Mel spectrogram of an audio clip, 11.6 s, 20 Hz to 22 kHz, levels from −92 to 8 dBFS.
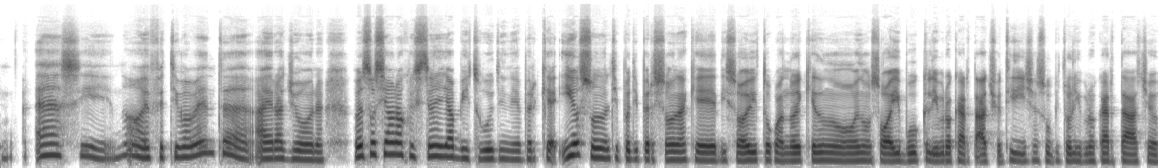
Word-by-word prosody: Mh, 185 - -14 0.3
eh, 240 +2 0
eh, - - -2
sì, 215 -6 -5
no 215 +1 -2
effettivamente 210 +8 -1 0.3
hai 175 0 +2
ragione. 165 -4 0 0.3
Penso 225 +5 +4
sia 265 +1 +3
una 255 -1 +5
questione 220 -1 +1
di 215 - +4
abitudini, 175 -3 -1
perché 175 +1 -2
io 240 +6 +5
sono 200 -7 +3
il 180 - -1
tipo 185 -2 -3
di 170 0 -3
persona 155 -1 +1
che 150 -2 +3
di 155 - -9
solito 150 +1 +2
quando 140 -2 0
le 140 - +4
chiedono, 140 -1 0
non 145 0 -1
so, 140 -1 +2
e-book, 140 +2 0
libro 140 -1 0
cartaceo, 130 -4 -1
ti 150 - -7
dice 140 +1 -6
subito 145 -1 -6
libro 135 0 -5
cartaceo, 135 -2 -1
160 Hz, 190 wpm, -18 LUFS, 140-200 Hz, 0.3 s, una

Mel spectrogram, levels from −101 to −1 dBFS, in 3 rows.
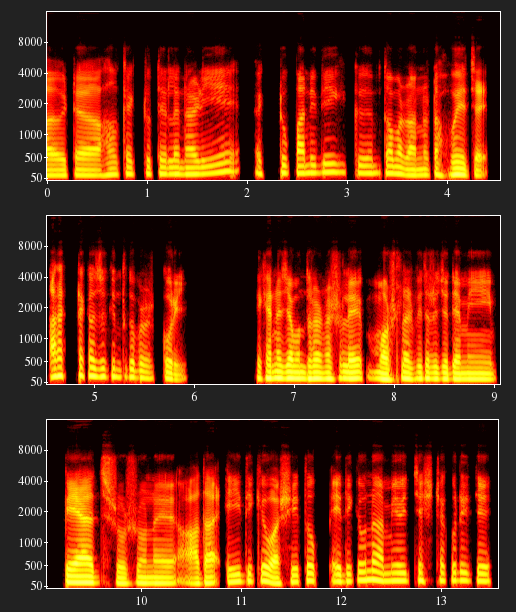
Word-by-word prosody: ওইটা 120 +1 -5 0.3
হালকা 130 +2 -5
একটু 150 - -9
তেলে 145 -1 -2
নাড়িয়ে 145 +5 -2 0.4
একটু 165 - -9
পানি 160 +1 -1
দিয়েই 180 0 -3 0.2
কি - - -9
কিন্তু 160 0 -9
আমার 145 -2 -1
রান্নাটা 120 +2 -3
হয়ে 130 -1 +4
যায়। 110 - -1 0.2
আরেকটা 190 +2 +1
কাজও 175 -1 +2
কিন্তু 170 -1 -4
আবার 145 -3 -3 0.2
করি। 110 -5 0 0.8
এখানে 140 +1 +4
যেমন 135 -1 +6
ধরেন 130 0 +5
আসলে 135 +1 +3 0.3
মসলার 120 +3 +4
ভিতরে 130 -1 +1
যদি 125 - +1
আমি 120 0 +2 0.4
পেঁয়াজ, 135 -2 +7 0.2
রসুন 120 +2 0
এ - - +1 0.3
আদা, 120 +2 +2 0.2
এইদিকেও 155 +1 +1
আসি, 115 +5 -3
তো - - +3 0.3
এদিকেও 155 +4 0
না - - +5
আমি 165 - -1
ওই 170 - -1
চেষ্টা 170 0 -3
করি 175 0 -2
যে 160 - +2
140 Hz, 180 wpm, -23 LUFS, 130-165 Hz, 0.8 s, পেঁয়াজ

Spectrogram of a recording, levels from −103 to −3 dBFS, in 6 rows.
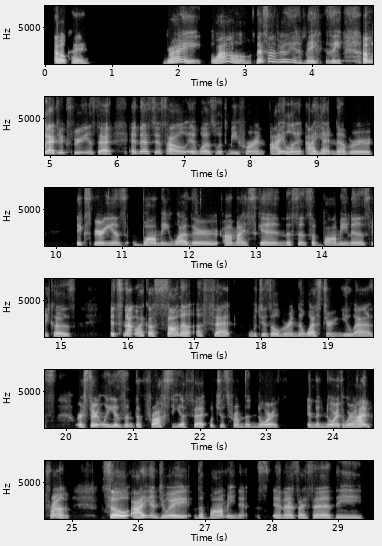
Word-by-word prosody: Okay. 170 -2 +4 1.1
Right. 195 - +3
Wow. 410 - +1
That - - +4
sounds 380 -6 0
really 335 -3 0
amazing. 180 -3 -3 0.3
I'm 200 +2 +8
glad 215 -3 +9
you - - -1
experienced 195 0 -6
that, 155 0 +1 0.3
and 220 - -3
that's 245 0 +3
just 210 -1 -5
how 160 -2 0
it 155 - -3
was 155 -1 -3
with 165 -1 -9
me 175 +4 -8
for 180 -6 -6
an 135 -2 -7
island. 130 - -2
I 145 +1 -1
had 190 - -4
never 140 0 -4 0.5
experienced 150 -1 -1
balmy 160 +4 -2
weather 170 +7 -1
on 155 0 -1
my 140 -2 -2
skin, 160 +4 -4
the 135 +1 -4
sense 165 0 -7
of 125 - -4
balminess, 175 +6 -4
because 145 -2 -2 0.5
it's - - -1
not - - +3
like 170 0 -2
a - - +2
sauna - - +2
effect, - - -3 0.2
which 150 +1 -14
is 150 -2 -7
over 140 0 -3
in 140 0 -9
the 135 0 -7
Western 135 +2 -4
US, 125 -4 -7 0.3
or - - +2
certainly 165 -2 +2
isn't 145 -3 -3
the 145 - -3
frosty 180 -9 -1
effect, 135 0 0
which 125 +4 -12
is 140 -3 -9
from 140 -2 -7
the 130 -1 -4
North, 150 +5 +2 0.4
in 150 - -5
the 140 -1 -6
North 155 +6 +1
where 140 0 0
I'm 235 - +4
from. - - +2 0.5
So - - +10
I - - +5
enjoy 175 -7 +3
the 170 +1 -5
balminess 150 -3 -5 0.4
and, 155 0 -4
as 155 0 -2
I 150 -1 -2
said, 165 0 0
the 145 -1 -8
155 Hz, 155 wpm, -24 LUFS, 145-180 Hz, 1.1 s, So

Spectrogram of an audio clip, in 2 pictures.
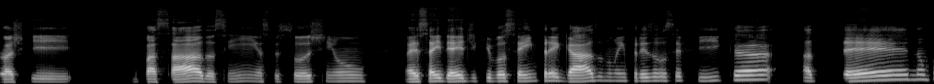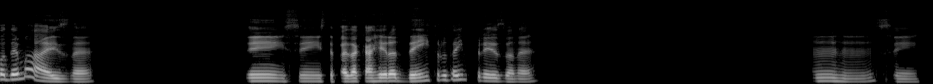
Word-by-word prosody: eu 120 - +2
acho 120 0 -2
que 125 -2 -9 0.6
no 125 - -32
passado, 125 +3 +4
assim, 140 +4 -11
as 135 0 -13
pessoas 135 +1 -5
tinham 145 0 -9 0.4
essa 135 +2 +4
ideia 145 -1 +5
de 150 0 -16
que 155 +1 -6
você 150 0 0
é - - +1
empregado 165 0 +3
numa 175 -1 -11
empresa, 165 0 -4
você 170 +1 -7
fica 210 - 0 0.3
até 185 +8 +3
não 225 0 -6
poder 230 +1 +2
mais, 140 - -1
né. 130 +1 -6 1.5
Sim, 155 -2 -1
sim. 145 0 -8
Você 140 - -11
faz 140 +1 +1
a 145 - +5
carreira 155 +2 +3
dentro 160 +9 -2
da 210 - -1
empresa, 155 - -5
né. 130 +4 -9 2.8
Uhum, 150 -2 -10
sim. 130 -5 -16
150 Hz, 120 wpm, -24 LUFS, 135-170 Hz, 2.8 s, ideia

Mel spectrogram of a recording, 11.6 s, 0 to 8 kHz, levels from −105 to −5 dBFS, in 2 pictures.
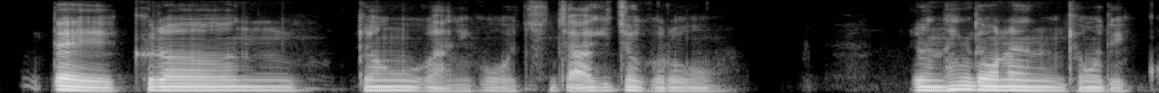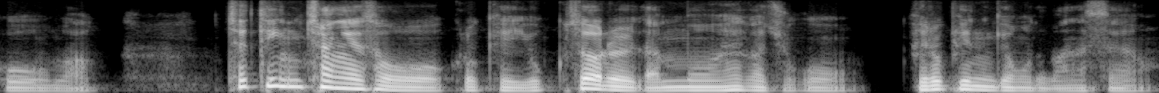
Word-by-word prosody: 으 - - -25
네. 105 -6 +3
그런 105 -1 -1 0.2
경우가 105 -4 -3
아니고 85 +2 -11
진짜 95 -2 -6
악의적으로 90 -4 -6 0.9
이런 105 -1 0
행동을 115 -2 +2
하는 100 -2 -2
경우도 90 -1 -5
있고 85 0 -8
막 80 -1 -12 0.7
채팅창에서 165 - +4
그렇게 100 -2 -4
욕설을 110 - +4
난무해 100 +4 +1
가지고 90 -3 -6 0.3
괴롭히는 125 -1 +3
경우도 90 -4 -2
많았어요. 85 +2 -9
100 Hz, 300 characters per minute, -22 LUFS, 90-110 Hz, 0.9 s, 채팅창에서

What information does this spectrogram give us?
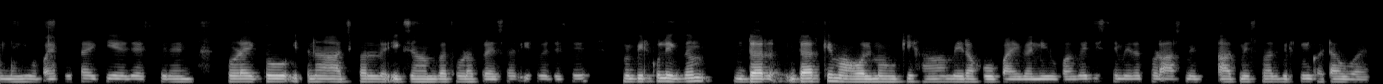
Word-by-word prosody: नहीं 130 0 0
हो 130 - -1
पाए 130 - -1
होता 135 +2 -7
है 135 -1 -1
कि 140 +1 -3
ऐज़ 130 +1 -2
अ - - +1
एस्पिरैंट 130 -1 -4 0.4
थोड़ा 135 0 +4
एक 130 -1 0
तो 140 - +6 0.2
इतना 135 -1 -2
आजकल 130 +1 -1
एग्ज़ाम 125 0 +1
का 130 - +3
थोड़ा 130 0 +1
प्रेशर 125 +1 -3
इस - - -6
वज़ह 125 -1 -4
से 135 +2 -5 0.4
मैं 135 -1 +3
बिल्कुल 140 +1 +3
एकदम 145 +3 +3 0.4
डर 135 -1 +7 0.3
डर 140 0 +7
के 155 - +3
माहौल 130 -2 +5
में 130 0 +3
हूँ 125 -1 +1
कि 135 +1 -2
हाँ, 125 +1 -5
मेरा 130 0 +1
हो 125 - +5
पाएगा, 125 0 0
नहीं 125 0 +3
हो 125 - +1
पाएगा 125 +2 -1
जिससे 135 0 -11
मेरा 135 0 -1
थोड़ा 135 0 -4
आस्म 130 0 -3 0.2
आत्मविश्वास 130 0 -2
बिल्कुल 135 +1 -2
घटा 125 +1 -3
हुआ 120 -2 -2
है। 115 - -11
130 Hz, 205 wpm, -25 LUFS, 125-135 Hz, 0.4 s, डर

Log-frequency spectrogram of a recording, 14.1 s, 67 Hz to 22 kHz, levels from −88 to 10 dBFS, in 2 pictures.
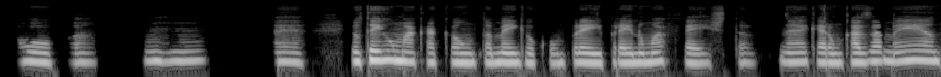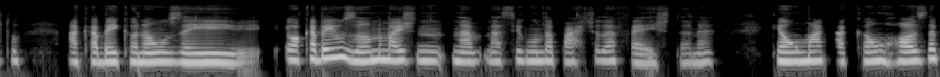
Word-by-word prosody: Roupa. 210 -1 -3 0.4
Uhum. 230 +1 -3 0.5
É, 220 -2 -3 0.3
eu 225 -1 +1
tenho 245 0 +6
um - - +5
macacão 210 -2 +1
também 205 0 +2
que 205 - -6
eu 195 - -1
comprei 200 +1 0
pra 205 0 -3
ir - - +3
numa 210 +2 +2
festa, 200 -1 -7 0.2
né, 215 -1 -1
que 215 - -15
era 205 - +2
um - - 0
casamento, 230 +2 0 0.3
acabei 220 0 +1
que 220 - -16
eu 220 - +2
não 215 +1 +4
usei 205 -2 +2 0.2
eu 255 - +1
acabei 270 +3 +4
usando, 245 -4 +4
mas 245 -1 +2 0.3
na 220 -2 0
na 225 -1 -5
2º 230 0 -2
parte 220 +1 -7
da 235 0 -2
festa, 200 -3 -8
né, 205 +1 -7 0.4
que 230 - 0
é - - +7
um 220 0 +3
macacão 230 0 0
rosa 235 +4 +2
220 Hz, 175 wpm, -23 LUFS, 210-235 Hz, 0.5 s, é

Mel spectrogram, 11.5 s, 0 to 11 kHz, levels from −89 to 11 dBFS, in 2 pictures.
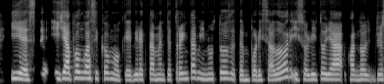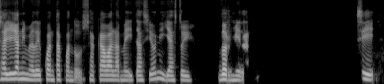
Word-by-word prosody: Y, 235 -1 +5
este, 195 - +1
y 230 -2 -1
ya 225 -2 +8
pongo 240 -1 +2
así 235 -1 +1
como 215 -5 -2
que 180 +1 -3
directamente 195 0 -1
30 220 +5 0
minutos 215 +1 -1
de 210 - -3
temporizador, 185 +8 0
y - - -2
solito 195 +2 -1
ya 200 -1 +5
cuando, 195 0 -1
o 190 +1 -3
sea, 210 +1 +2
yo 210 - +4
ya 220 0 +5
ni 215 - +1
me 190 -3 -1
doy 185 0 0
cuenta 190 0 -1
cuando 175 -2 -7
se 200 -1 -12
acaba 185 +1 +2
la 180 - -2
meditación 175 +5 -4
y 210 - -2
ya 175 -1 0
estoy 170 -1 -6 0.4
dormida. 175 -3 +2 1.7
Sí. 200 -4 0
195 Hz, 180 wpm, -24 LUFS, 180-215 Hz, 1.7 s, ya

